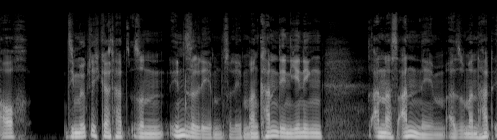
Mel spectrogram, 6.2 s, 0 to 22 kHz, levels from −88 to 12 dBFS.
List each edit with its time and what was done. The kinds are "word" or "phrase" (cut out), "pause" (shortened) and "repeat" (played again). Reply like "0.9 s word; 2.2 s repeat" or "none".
4.6 s word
